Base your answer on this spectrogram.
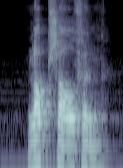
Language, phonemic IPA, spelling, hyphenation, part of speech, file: Dutch, /ˈlɑpˌzɑl.və(n)/, lapzalven, lap‧zal‧ven, verb, Nl-lapzalven.ogg
- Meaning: 1. to tar, to treat with tar (of the ropes of a ship's rigging) 2. to patch up, to fix with stopgap remedies 3. to treat with quackery, to engage in quackery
